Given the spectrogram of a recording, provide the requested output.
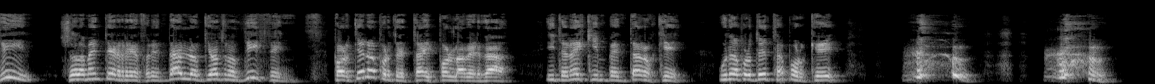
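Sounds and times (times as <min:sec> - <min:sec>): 
speech: 0:00.0 - 0:11.2
faint throaty sound: 0:08.4 - 0:11.3
person coughing harshly: 0:09.0 - 0:11.2.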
